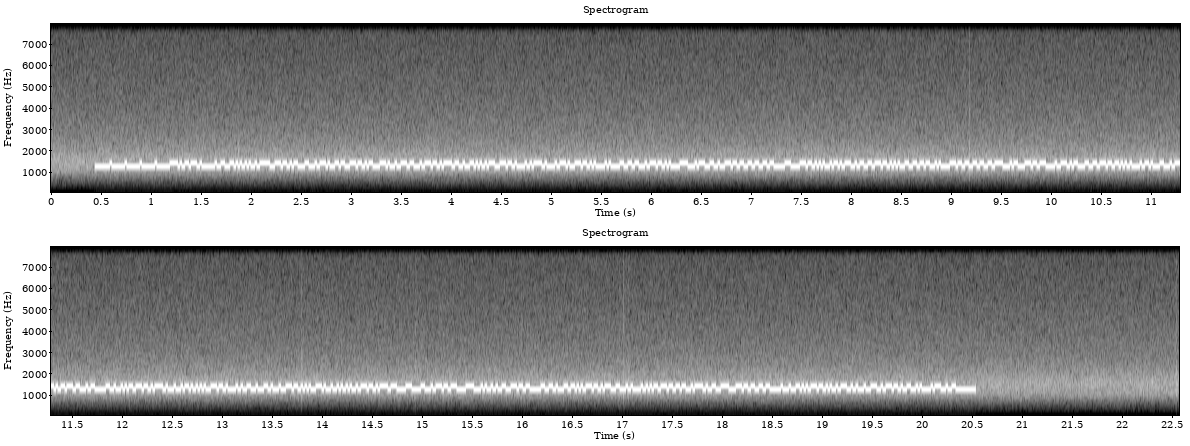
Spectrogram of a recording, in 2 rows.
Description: RTTY (50 baud, 170 Hz shift), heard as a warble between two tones, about 1360 Hz centre. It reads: WRFT BCHL BHAC EPRZ KEKH XXIC XOZP IIVM YDNI YILX IIOB MABI RKGC CVPS EQDY KWUQ YHJF EMMC MOFW VIUR ZCKS LEWO IVQR FNQN WXZW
